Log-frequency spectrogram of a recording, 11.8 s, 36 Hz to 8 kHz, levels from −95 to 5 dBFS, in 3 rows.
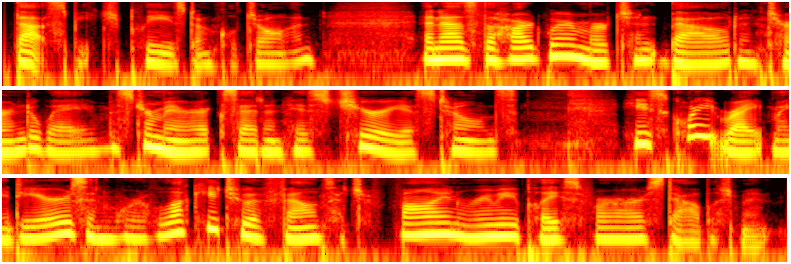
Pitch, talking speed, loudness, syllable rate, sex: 180 Hz, 205 wpm, -20 LUFS, 5.6 syllables/s, female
